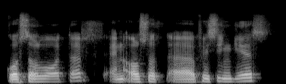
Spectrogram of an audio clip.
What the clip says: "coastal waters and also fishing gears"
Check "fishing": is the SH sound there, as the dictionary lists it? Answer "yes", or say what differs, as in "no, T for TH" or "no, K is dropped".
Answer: no, S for SH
